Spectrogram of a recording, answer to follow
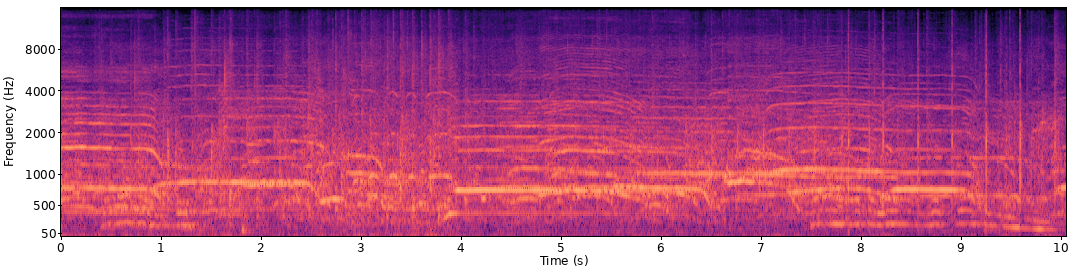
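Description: Crowd cheering and yelling, many voices shouting at once with long held yells, as an arm-wrestling match ends.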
